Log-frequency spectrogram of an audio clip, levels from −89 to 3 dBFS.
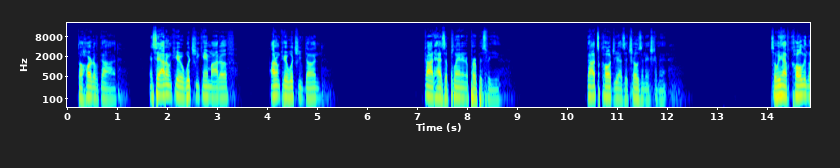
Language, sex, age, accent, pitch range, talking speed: English, male, 20-39, American, 110-130 Hz, 160 wpm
